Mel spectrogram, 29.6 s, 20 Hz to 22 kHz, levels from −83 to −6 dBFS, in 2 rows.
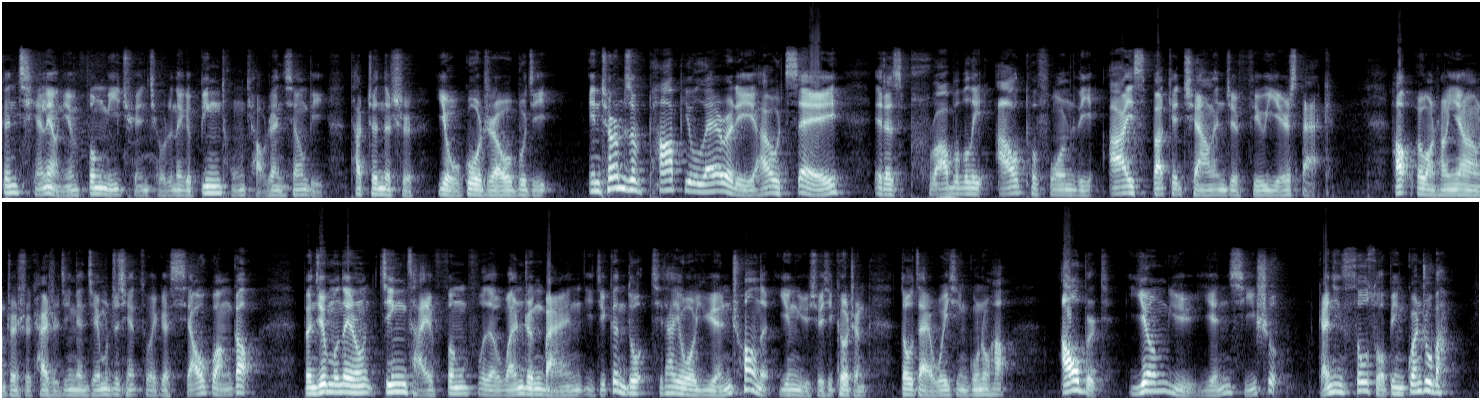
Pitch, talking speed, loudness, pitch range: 105 Hz, 390 characters per minute, -18 LUFS, 95-130 Hz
